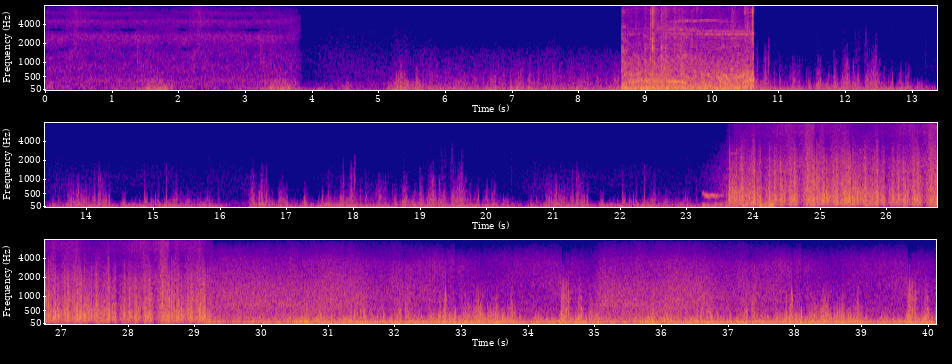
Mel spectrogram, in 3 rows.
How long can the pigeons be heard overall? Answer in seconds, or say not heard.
3 s.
